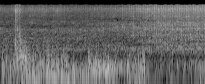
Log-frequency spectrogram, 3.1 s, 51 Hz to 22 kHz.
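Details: 2004 Dodge Ram 2500 SLT 4x4, 5.9L diesel, 6-speed manual, clutch replaced 10,000 miles ago, no check-engine lights: steady low clatter at idle with an even rhythm and no misses or knocks; a healthy idle.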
